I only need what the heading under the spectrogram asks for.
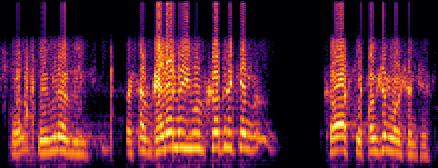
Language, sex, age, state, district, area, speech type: Kashmiri, male, 30-45, Jammu and Kashmir, Bandipora, rural, conversation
